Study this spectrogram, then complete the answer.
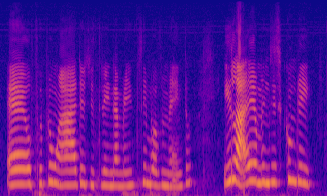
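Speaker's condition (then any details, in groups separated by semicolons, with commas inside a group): Cerebral palsy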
